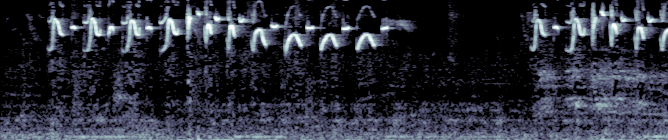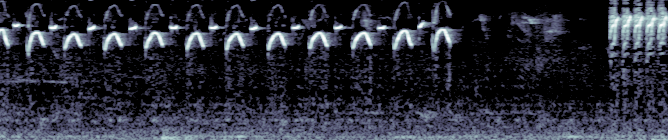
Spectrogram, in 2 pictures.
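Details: Olive-backed sunbird in fighting mood delivering long runs of high, sharp, downslurred chips at about two or three per second, each run lasting several seconds with a short silent gap, ending in a dense high buzzy trill.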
